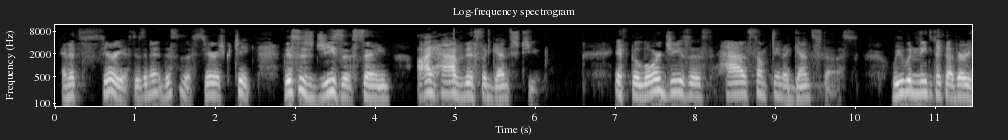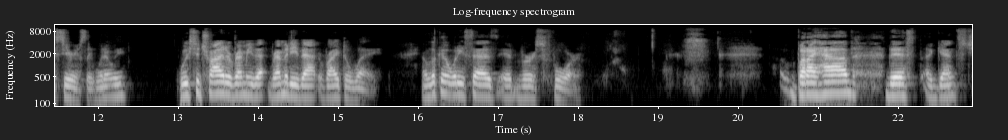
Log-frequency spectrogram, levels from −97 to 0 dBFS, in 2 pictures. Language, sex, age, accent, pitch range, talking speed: English, male, 30-49, American, 140-175 Hz, 155 wpm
